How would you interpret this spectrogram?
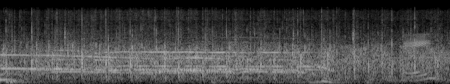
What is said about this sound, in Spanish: Es un honor para mí estar presente esta noche y dar la bienvenida oficial a esta delegación que ha venido de El Salvador, comenzando con nuestra honorable embajadora de El Salvador en Estados Unidos, Milena Mayorga, para quien pido un gran aplauso.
